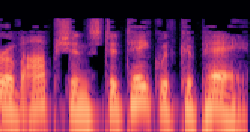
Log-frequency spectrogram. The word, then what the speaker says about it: kapé: Filipinos have a number of options to take with cape, which is the Filipino pronunciation of cafe, coffee, breads and pastries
